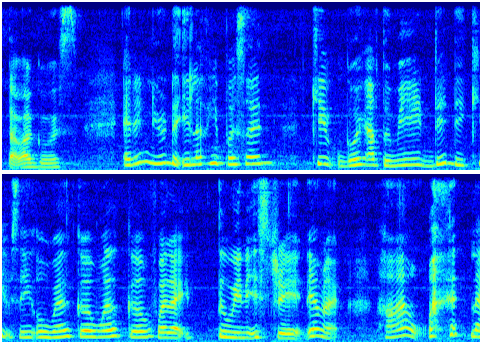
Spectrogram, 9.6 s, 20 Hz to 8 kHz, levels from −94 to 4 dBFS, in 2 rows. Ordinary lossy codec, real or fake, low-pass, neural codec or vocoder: none; real; none; none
